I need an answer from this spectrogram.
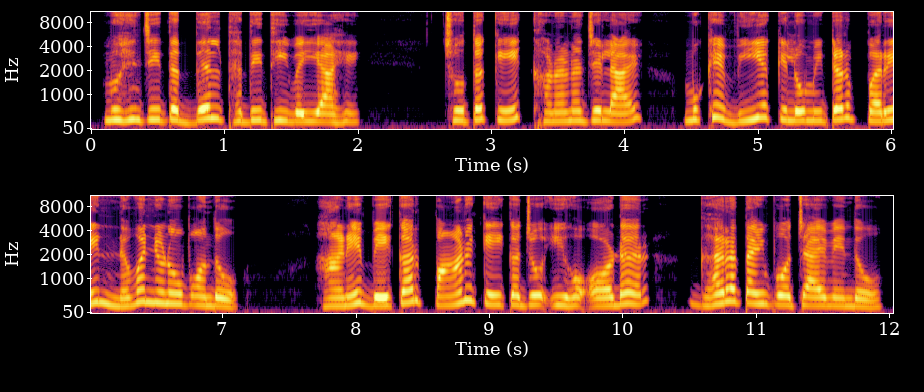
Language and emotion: Sindhi, happy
